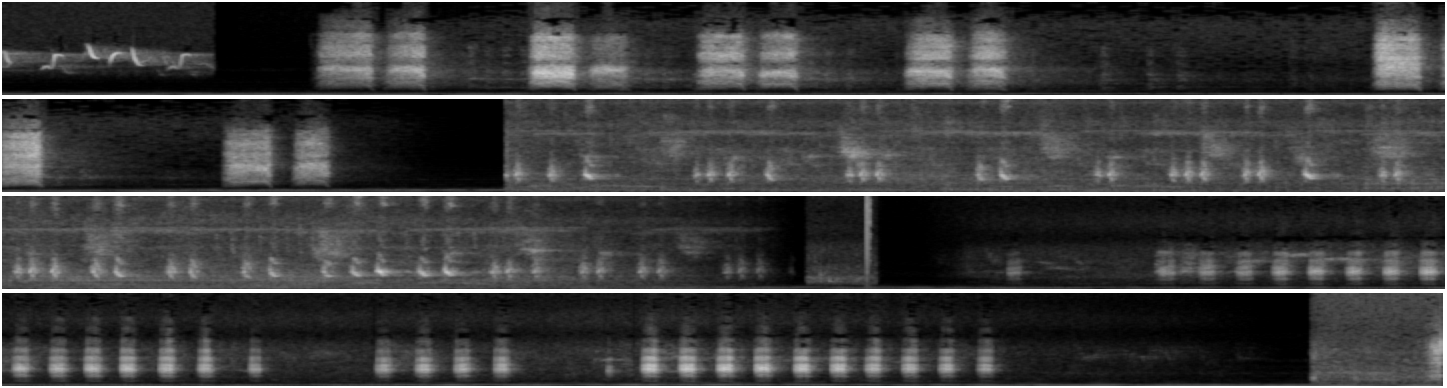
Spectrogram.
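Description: Birds calling over soft background music with a steady low drone. Separate sharp calls come first, then a dense stretch of chattering song, then quick trills of rapidly repeated notes near the end.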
